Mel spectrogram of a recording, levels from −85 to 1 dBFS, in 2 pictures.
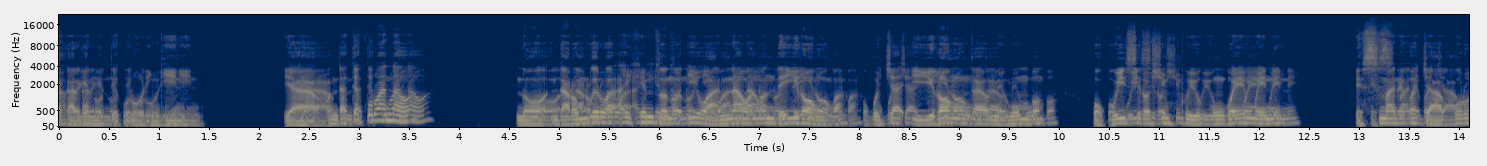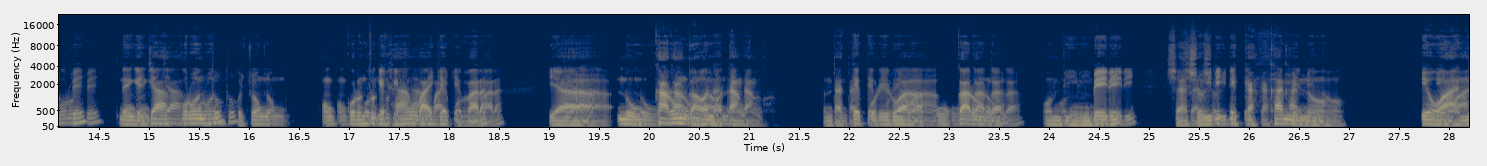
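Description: From start to finish the speech carries a doubled audio track: a second, full-band copy trails the original by about 150 ms and sits about 5 dB quieter, likely from a slower capture path. It sounds like a dry slapback with no room decay. On a waveform or spectrogram, every syllable onset repeats as a fainter duplicate a fixed distance later.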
